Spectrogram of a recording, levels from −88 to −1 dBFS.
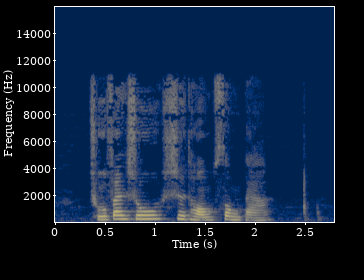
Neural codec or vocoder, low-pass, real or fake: none; 10.8 kHz; real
